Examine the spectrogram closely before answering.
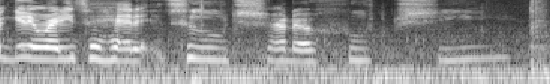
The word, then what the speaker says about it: Chattahoochee: ready to head to chattahoochee oh i said it right this time chattahoochee food works my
